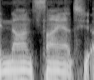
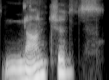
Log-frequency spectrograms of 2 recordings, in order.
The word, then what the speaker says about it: Nonsense: And my American pronunciation looks at the word and wants to say non-science. Off record, you had said that the British pronunciation was nonsense.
